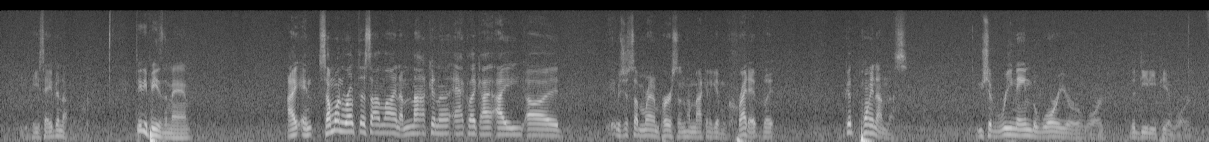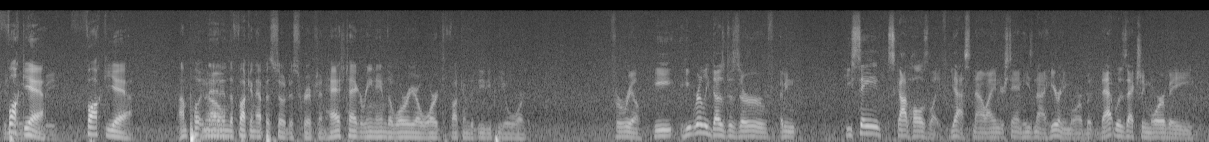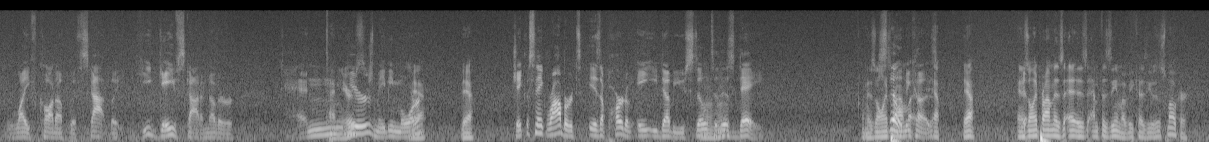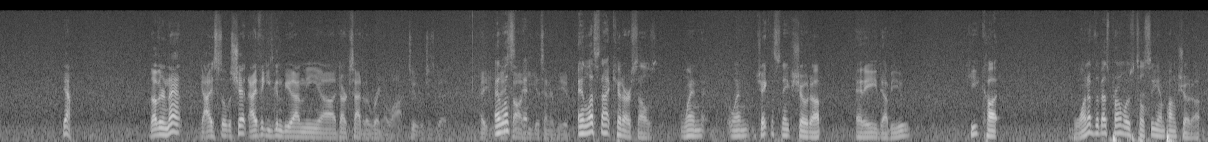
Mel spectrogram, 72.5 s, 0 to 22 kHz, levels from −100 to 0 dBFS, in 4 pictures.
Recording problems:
hiss; noticeable; throughout; 15 dB below the speech

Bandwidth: 16.5 kHz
